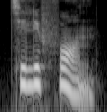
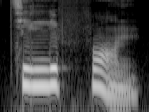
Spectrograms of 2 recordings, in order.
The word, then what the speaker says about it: телефон: For example, telephone, телефон, телефон. You can see two ye, but we pronounce it as a weak E.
